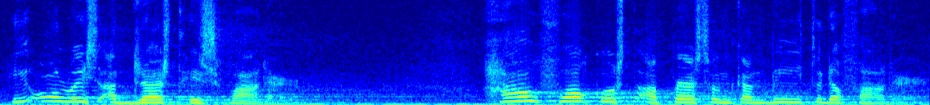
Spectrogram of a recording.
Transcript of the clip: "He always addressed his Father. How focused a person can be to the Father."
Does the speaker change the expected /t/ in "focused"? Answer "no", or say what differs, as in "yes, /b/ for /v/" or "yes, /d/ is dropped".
no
